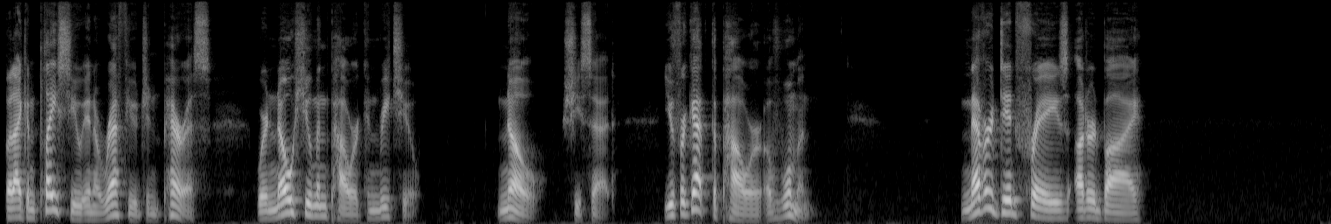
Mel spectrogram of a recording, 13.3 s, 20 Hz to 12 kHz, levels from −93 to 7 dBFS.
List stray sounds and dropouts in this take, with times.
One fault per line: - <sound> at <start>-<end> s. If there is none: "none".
none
